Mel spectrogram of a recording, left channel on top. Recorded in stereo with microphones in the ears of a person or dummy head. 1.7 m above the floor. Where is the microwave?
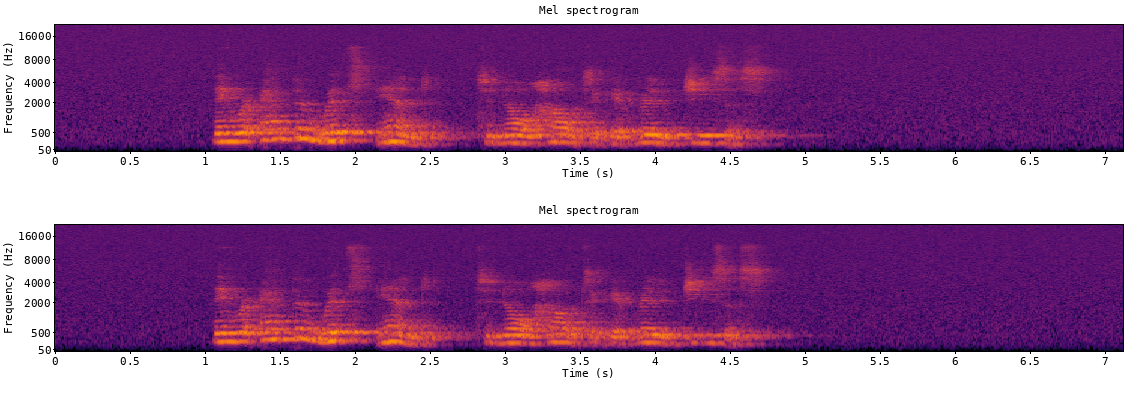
I don't hear a microwave.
